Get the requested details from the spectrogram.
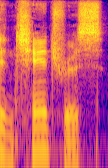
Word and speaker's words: Enchantress: and Enchantress will be absent. – You said her name wrong. Enchantress.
